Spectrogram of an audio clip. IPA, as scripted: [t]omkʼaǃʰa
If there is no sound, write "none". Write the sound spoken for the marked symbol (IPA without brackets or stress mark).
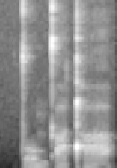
t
